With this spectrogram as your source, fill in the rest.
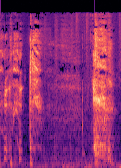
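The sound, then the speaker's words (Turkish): Several harsh coughs in quick bursts: a short fit at the start, another sharp cough just after, and a louder rasping cough near the end, with no speech. “tüberküloz yapacak.”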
